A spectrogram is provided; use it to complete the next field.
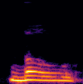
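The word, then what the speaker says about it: bó: Le O long est prononcé comme le O anglais, comme dans le mot only. Par exemple, pour dire vache en irlandais, vous pouvez dire bow.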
